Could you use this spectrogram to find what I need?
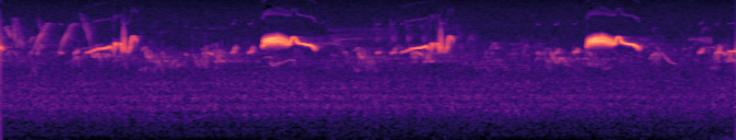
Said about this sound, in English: this distinct song changed mid-continent, just across the Great Plains. The plaintive song of the east gives way to the harsher strains of the western wood peewee, although the two birds are practically indistinguishable in appearance.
